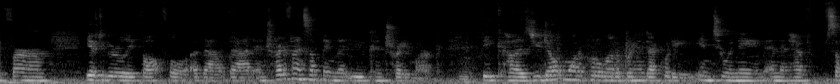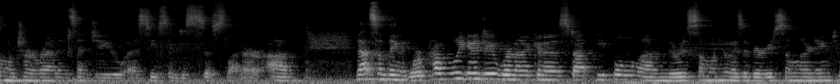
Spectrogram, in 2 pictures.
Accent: Rockford, Illinois, United States; I'm from a small town in Illinois called Rockford, Illinois, and it's 90 miles northwest of Chicago

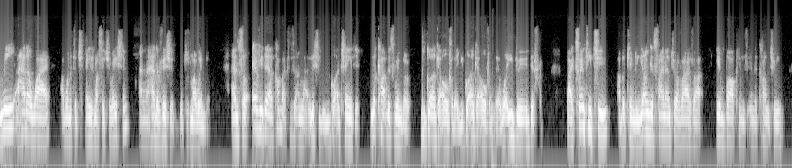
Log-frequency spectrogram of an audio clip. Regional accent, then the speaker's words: London, United Kingdom; I grew up in Tower Hamlets, East London

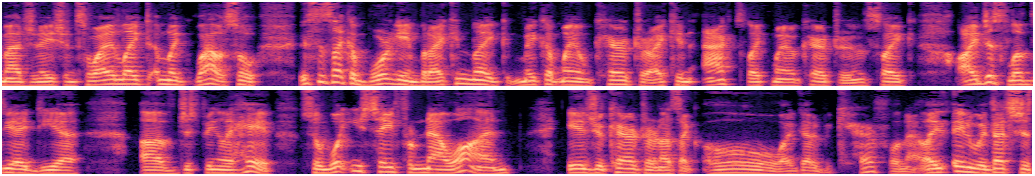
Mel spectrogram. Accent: Canada; being Canadian

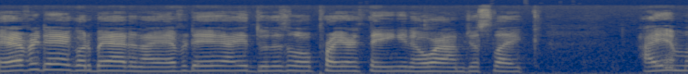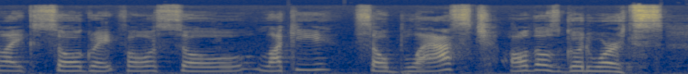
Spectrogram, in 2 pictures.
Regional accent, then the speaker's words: Brazil; now in United States; I'm from Brazil

